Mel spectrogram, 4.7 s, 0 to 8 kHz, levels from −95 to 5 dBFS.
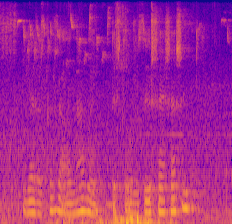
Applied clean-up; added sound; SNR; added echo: none; Bird; 1 dB; reverberation time 0.9 s.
